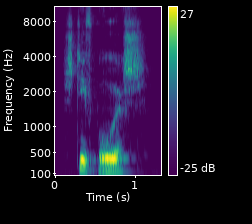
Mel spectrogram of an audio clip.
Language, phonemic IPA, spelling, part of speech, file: Dutch, /ˈstifbruːr/, stiefbroers, noun, Nl-stiefbroers.ogg
- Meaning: plural of stiefbroer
